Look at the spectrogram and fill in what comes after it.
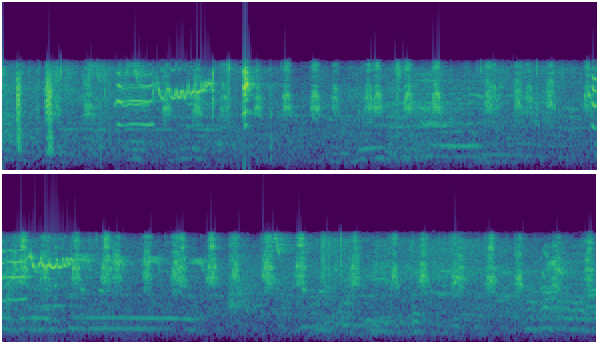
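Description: Birds calling: a dense run of short, rapidly repeated calls throughout, with longer wavering calls about one second in and again near the middle.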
